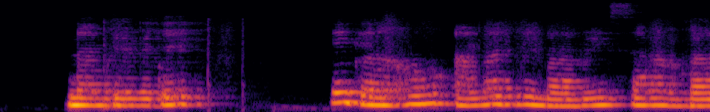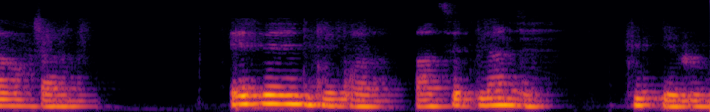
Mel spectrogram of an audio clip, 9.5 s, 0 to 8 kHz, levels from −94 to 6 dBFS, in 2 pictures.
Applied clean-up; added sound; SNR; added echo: neural mask model DeepFilterNet 3.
